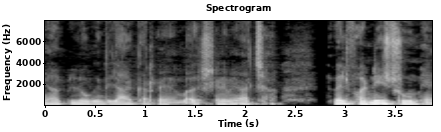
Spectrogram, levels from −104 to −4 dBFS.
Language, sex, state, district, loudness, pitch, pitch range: Hindi, male, Bihar, Araria, -17 LUFS, 135 Hz, 135-150 Hz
